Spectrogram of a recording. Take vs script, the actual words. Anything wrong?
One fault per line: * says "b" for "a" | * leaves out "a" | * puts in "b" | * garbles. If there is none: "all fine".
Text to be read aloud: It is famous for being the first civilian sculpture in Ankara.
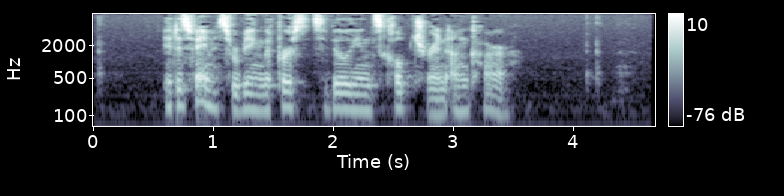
all fine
